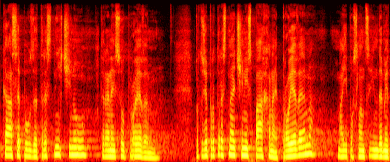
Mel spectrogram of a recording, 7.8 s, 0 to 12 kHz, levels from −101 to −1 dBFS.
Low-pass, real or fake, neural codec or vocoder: 10.8 kHz; fake; vocoder, 24 kHz, 100 mel bands, Vocos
